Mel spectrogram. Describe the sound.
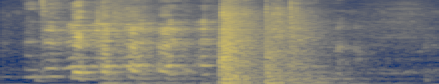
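A door being closed gives one solid thud partway through, mixed in with people talking.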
